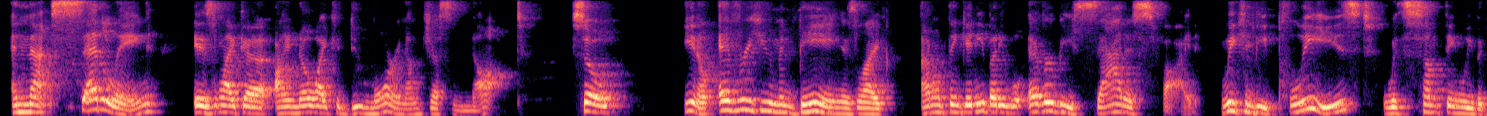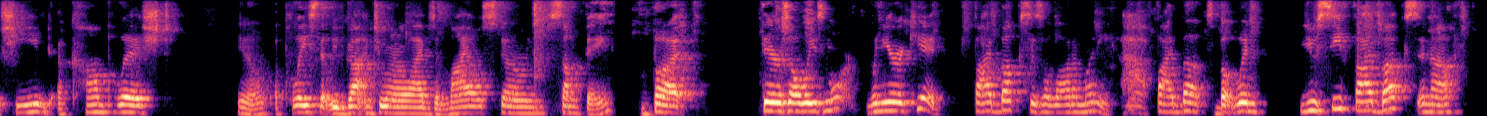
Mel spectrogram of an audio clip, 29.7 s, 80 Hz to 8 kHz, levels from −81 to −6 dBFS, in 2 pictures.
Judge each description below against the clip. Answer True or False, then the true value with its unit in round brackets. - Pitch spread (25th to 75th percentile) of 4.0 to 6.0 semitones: True (4.7 semitones)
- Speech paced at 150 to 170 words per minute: True (160 wpm)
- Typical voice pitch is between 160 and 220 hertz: True (185 Hz)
